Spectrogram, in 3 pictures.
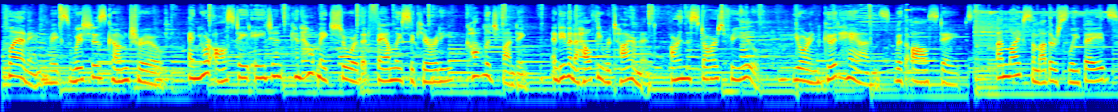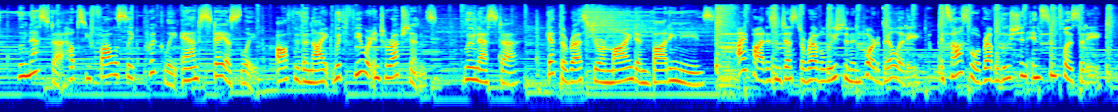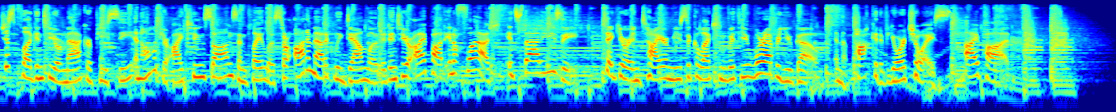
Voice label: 30s Female Commercial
